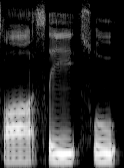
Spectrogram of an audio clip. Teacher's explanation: موٹا زبان کی نوک والا حرف ہے نیچے کے دانتوں کے پیچھے موٹا حرف ادا ہونے والا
